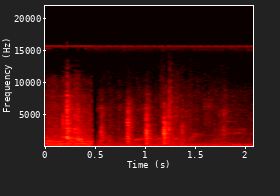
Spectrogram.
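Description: Several light, sharp, irregular clicks from a small dog moving about, with an abrupt change of background about half a second in.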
